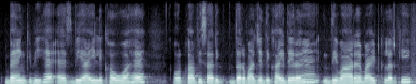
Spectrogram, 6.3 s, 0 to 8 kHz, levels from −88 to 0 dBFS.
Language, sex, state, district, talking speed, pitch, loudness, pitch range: Hindi, female, Odisha, Sambalpur, 190 wpm, 200 Hz, -15 LUFS, 195-210 Hz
